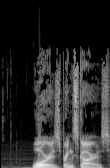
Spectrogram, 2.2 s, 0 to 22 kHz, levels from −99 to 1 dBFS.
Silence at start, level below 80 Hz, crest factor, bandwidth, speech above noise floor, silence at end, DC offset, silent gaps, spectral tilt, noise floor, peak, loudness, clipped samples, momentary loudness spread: 0.5 s; -40 dBFS; 18 dB; 16 kHz; 32 dB; 0.05 s; under 0.1%; none; -5 dB/octave; -49 dBFS; 0 dBFS; -17 LUFS; under 0.1%; 13 LU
